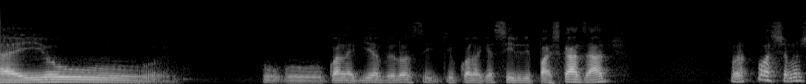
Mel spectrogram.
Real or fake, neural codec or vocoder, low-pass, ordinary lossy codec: fake; codec, 16 kHz, 0.4 kbps, LongCat-Audio-Codec; none; none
